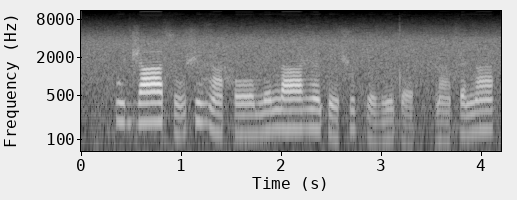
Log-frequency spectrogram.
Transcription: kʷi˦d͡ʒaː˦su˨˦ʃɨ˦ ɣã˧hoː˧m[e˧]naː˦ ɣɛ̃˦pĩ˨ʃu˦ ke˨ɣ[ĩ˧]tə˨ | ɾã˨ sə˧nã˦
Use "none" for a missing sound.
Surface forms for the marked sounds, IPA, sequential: e˦, ĩ˧

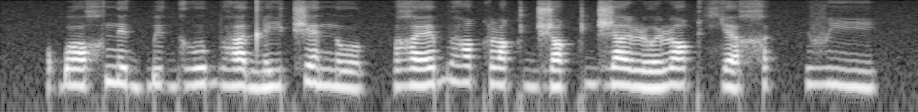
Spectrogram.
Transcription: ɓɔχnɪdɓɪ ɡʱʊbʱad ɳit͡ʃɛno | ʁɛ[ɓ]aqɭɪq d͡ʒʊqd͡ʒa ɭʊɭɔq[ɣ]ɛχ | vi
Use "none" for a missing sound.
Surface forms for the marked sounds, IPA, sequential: bʱ, ç

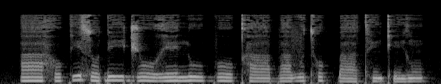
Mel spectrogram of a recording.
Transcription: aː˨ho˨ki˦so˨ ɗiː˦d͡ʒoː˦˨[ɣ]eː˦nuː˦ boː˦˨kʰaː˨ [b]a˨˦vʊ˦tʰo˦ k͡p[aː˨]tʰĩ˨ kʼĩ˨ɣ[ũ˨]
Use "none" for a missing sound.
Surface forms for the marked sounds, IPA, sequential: ɣ, b, aː˨, ũ˦

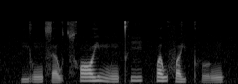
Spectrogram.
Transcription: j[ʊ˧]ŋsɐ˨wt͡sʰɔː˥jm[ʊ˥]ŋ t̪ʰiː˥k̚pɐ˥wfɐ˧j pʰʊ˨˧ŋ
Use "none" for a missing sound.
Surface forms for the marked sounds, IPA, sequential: ʊ˨˧, ʊ˧

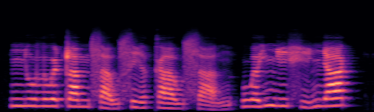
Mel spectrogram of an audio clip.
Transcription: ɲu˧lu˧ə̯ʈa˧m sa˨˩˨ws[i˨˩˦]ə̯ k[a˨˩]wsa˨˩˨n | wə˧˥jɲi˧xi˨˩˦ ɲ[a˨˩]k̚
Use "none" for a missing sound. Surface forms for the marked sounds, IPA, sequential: i˨˩˦, aː˨˩, a˦˥

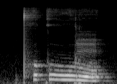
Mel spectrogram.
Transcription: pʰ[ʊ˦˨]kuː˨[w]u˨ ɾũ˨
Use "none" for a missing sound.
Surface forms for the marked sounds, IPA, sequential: ʊ˨, w

